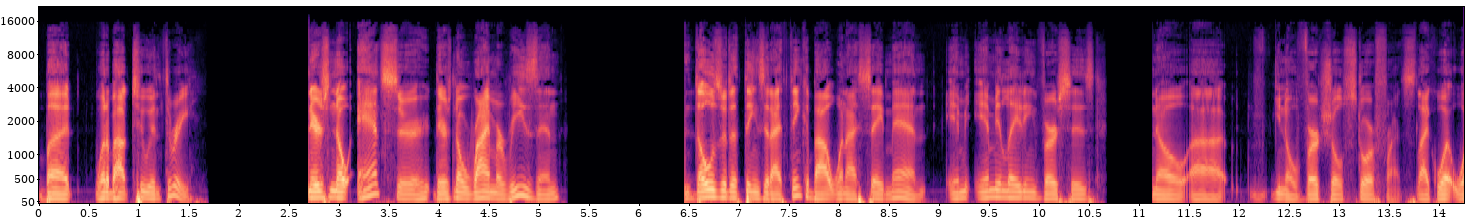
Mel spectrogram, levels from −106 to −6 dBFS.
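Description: Clipped start after a pause occurs three times. The output device idles in silence and wakes late, so each onset is swallowed. At 2.59 s, "there's no answer there's" snaps in, missing 109 ms. At 6.35 s, "those are the things" loses 110 ms. At 11.02 s, after "emulating versus", "know uh you know" loses 117 ms.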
